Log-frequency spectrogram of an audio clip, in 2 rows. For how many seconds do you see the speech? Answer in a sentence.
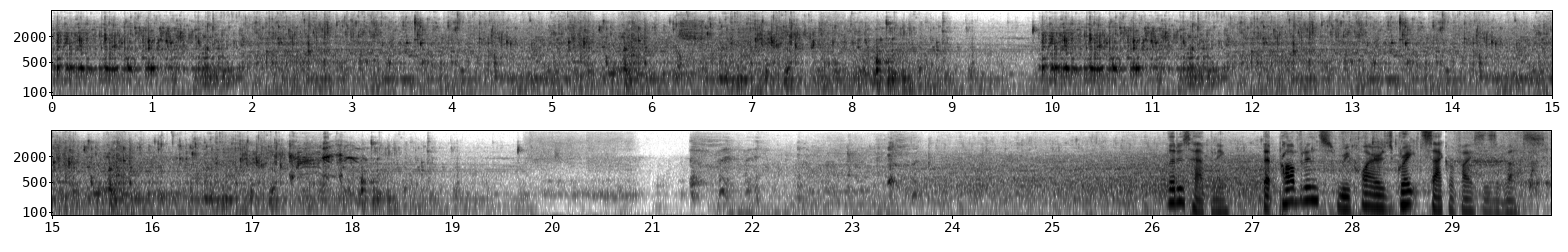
You can hear the speech for 4 seconds altogether.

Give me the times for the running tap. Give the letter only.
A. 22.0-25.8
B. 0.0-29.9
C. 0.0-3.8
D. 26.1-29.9
B.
